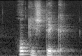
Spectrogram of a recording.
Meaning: hockey stick
- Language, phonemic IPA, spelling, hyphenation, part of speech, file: Dutch, /ˈɦɔ.kiˌstɪk/, hockeystick, hoc‧key‧stick, noun, Nl-hockeystick.ogg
